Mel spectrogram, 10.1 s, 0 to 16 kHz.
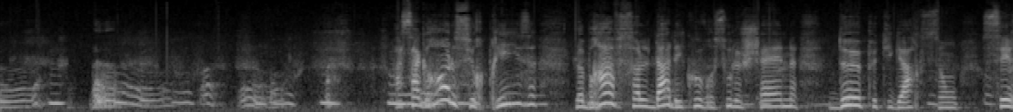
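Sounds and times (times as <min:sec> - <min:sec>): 
dog whining yelps: 0:00.0 - 0:03.0
speech: 0:04.0 - 0:10.1.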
